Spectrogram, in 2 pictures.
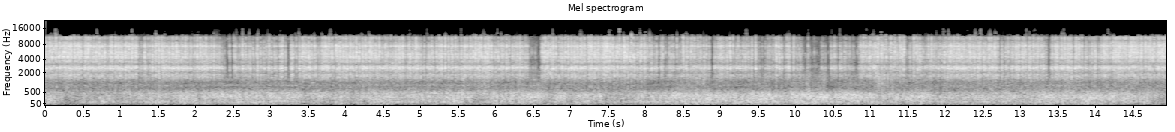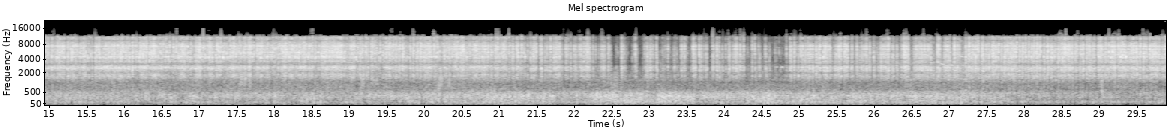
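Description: Wind rushing over a bicycle-mounted camera's microphone, with the rumble of bicycle tyres rolling on a tarmac road: a loud, steady noise.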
